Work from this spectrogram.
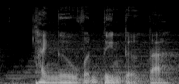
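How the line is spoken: Grave mutter. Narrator (Vietnamese): vẻ mặt rất ngưng trọng, lẩm bẩm

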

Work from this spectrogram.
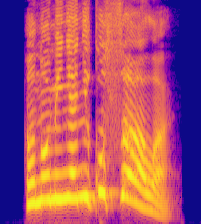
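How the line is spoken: Terrified wail. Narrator (Russian): Завопил перепуганный Стеван

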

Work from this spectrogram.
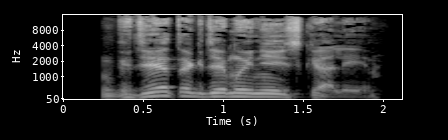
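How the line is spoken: Grumbled. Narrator (Russian): буркнул Готрек

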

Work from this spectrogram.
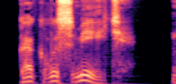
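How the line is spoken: Menacing. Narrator (Russian): грозно произнесла она

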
